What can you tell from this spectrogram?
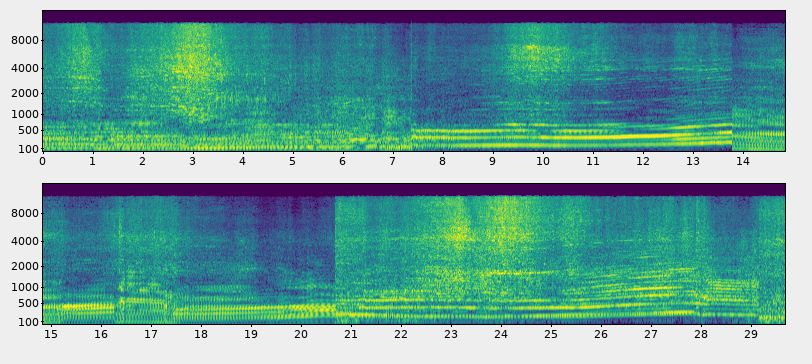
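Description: Sport motorcycle engines revving hard as the bikes accelerate through a bend and pass, the engine note climbing and falling with throttle and gear changes. Several bikes follow one after another, and the sound changes abruptly twice, about halfway through.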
